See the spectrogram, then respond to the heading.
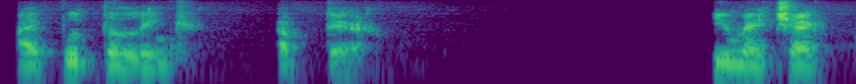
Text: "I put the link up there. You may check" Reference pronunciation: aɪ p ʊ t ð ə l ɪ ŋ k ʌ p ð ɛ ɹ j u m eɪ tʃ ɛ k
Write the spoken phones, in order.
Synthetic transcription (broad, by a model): aɪ p ʊ t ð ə l ɪ ŋ k ʌ p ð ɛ ɹ j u m eɪ tʃ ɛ k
